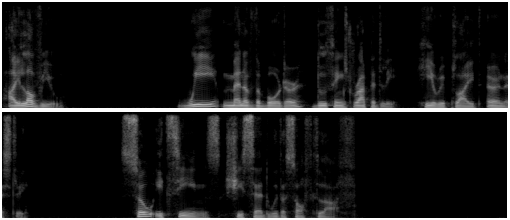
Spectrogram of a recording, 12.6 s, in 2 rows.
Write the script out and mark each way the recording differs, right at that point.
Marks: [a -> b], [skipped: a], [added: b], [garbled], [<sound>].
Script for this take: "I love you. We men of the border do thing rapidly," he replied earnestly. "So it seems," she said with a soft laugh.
"I love you. We men of the border do [thing -> things] rapidly," he replied earnestly. "So it seems," she said with a soft laugh.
